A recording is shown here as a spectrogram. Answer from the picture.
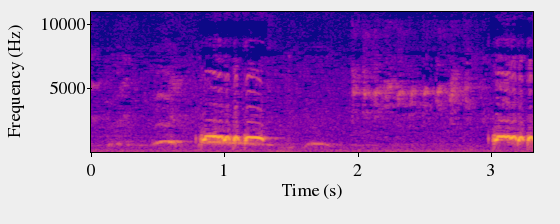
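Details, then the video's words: Local zebra dove, a lure to set other doves singing in the morning: loud bursts of rapid cooing notes, soft lower coos before and between them, and a faint high thin tone in the background. "Pancingan suara burung perkutut lokal"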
